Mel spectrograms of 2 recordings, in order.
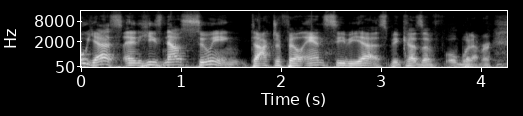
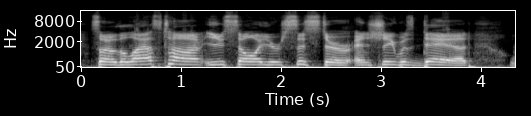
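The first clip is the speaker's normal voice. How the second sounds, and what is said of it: Imitates a TV host's voice. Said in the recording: “I think I do a pretty good Dr. Phil impression.”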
